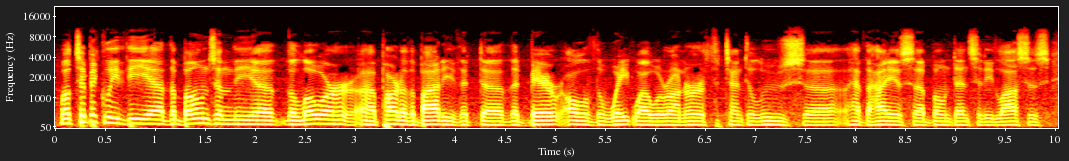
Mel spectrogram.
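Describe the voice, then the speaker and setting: Speaking from inside a space station, an astronaut fields questions over a space-to-ground radio connection, and the downlink is noisy. His mid-range voice holds a steady tone at normal speed, with few pauses.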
